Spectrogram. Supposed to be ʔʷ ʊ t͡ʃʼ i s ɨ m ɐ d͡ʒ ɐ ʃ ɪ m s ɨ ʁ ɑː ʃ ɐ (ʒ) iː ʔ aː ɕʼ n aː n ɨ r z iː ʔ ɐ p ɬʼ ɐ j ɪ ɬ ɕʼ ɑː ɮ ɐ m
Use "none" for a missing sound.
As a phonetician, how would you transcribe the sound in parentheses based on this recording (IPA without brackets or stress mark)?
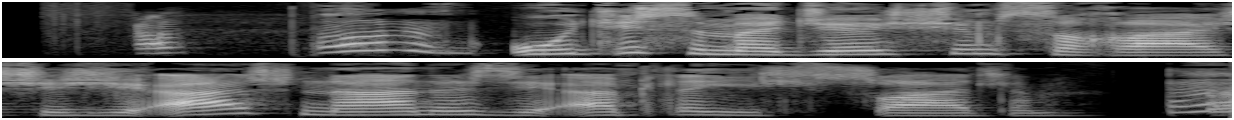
ʒ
